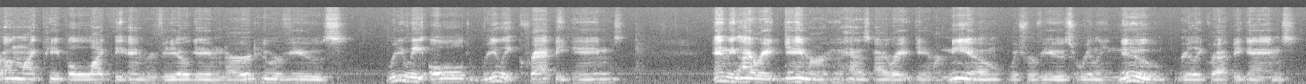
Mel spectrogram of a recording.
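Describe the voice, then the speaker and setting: A man's voice: on the low side, a little slow, a little mellow, roomy sound, far from the mic, slight background noise, poor audio. Man with a box over his head. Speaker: game reviewer and host of the show. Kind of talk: casual scripted-style game review to camera and over gameplay.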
